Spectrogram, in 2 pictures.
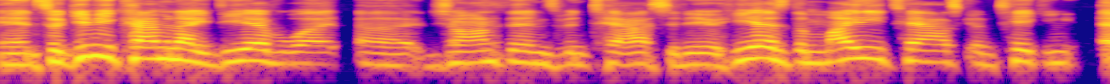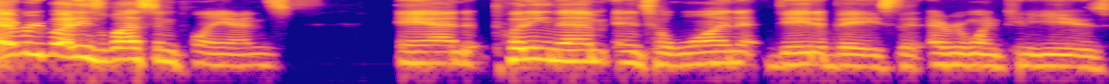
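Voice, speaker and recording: A man with a normal speaking voice talks at a moderate pace and a fairly high pitch, with ordinary pitch variation and big swings in loudness, the sound dry and close with no echo. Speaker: program organizer. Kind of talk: informational webinar.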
